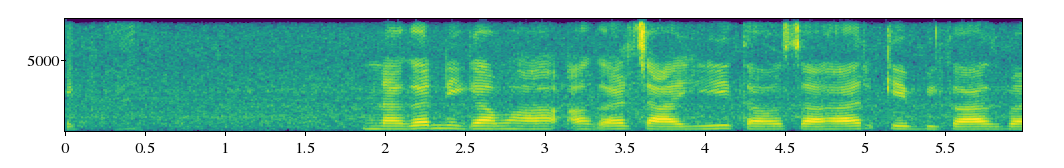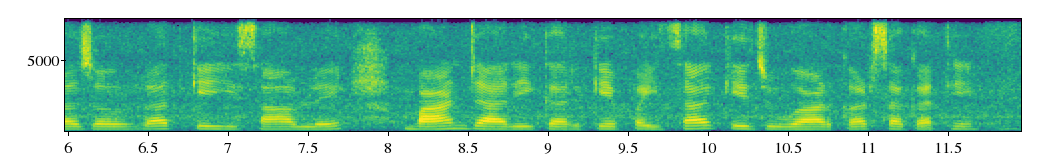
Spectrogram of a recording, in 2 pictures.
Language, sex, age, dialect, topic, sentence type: Chhattisgarhi, female, 25-30, Central, banking, statement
